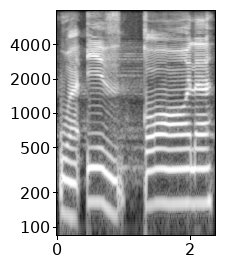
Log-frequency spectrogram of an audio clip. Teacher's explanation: huruf qa kita panjangkan 2 harokat karena terdapat alif di depannya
